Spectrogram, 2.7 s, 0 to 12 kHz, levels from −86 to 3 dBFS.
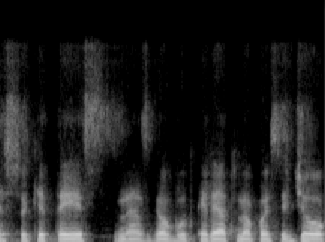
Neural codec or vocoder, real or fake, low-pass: vocoder, 22.05 kHz, 80 mel bands, WaveNeXt; fake; 9.9 kHz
